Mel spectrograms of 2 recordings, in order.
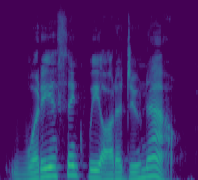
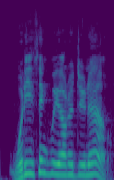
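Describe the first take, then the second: First: The sentence is spoken at normal speed. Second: The sentence is spoken quickly. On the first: "at a normal speed" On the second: "say it quickly"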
